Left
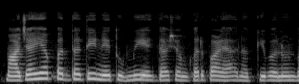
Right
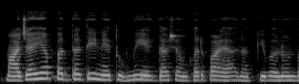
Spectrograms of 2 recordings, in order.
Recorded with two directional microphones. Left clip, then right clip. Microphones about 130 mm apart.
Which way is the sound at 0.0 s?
20° left (ahead or behind).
